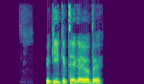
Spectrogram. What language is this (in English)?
Dhatki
